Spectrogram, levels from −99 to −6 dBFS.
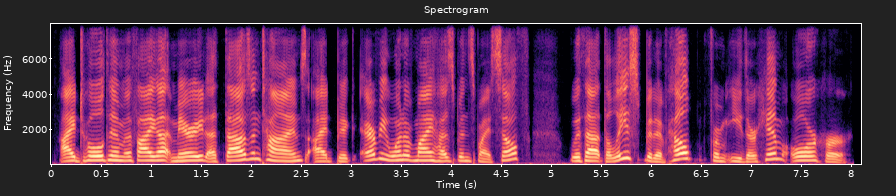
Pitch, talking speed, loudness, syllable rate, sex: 220 Hz, 215 wpm, -16 LUFS, 5.3 syllables/s, female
